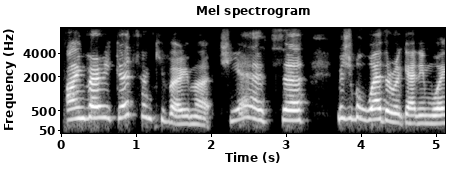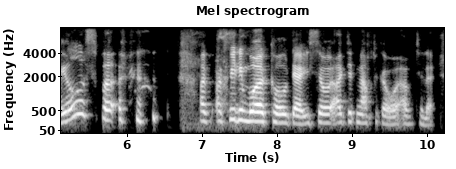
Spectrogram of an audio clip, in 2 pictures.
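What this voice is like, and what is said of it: Welsh accent. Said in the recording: “your accent did sound Welsh”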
